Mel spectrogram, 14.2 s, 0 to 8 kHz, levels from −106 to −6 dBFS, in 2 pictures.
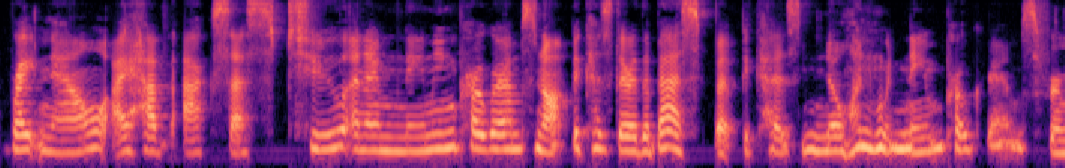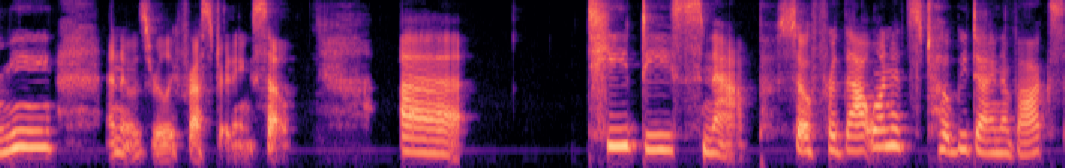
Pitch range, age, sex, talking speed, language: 195-255 Hz, 10-29, female, 170 wpm, English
